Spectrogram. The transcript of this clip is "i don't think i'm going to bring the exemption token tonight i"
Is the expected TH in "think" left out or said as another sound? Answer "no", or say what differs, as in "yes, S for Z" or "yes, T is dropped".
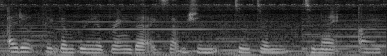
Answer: no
